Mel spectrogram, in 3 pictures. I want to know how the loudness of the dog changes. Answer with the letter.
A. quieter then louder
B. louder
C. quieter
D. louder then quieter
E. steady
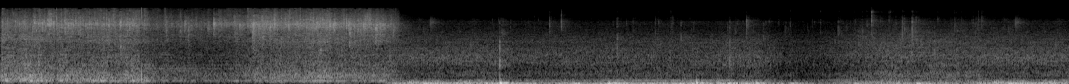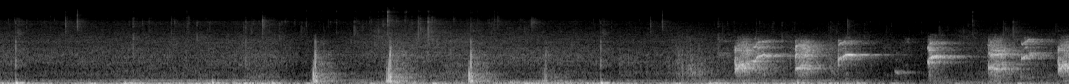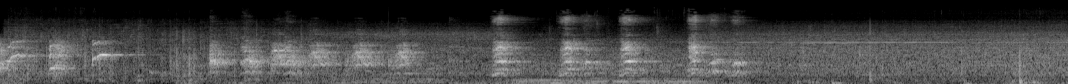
E.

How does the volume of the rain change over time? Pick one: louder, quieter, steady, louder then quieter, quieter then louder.
quieter then louder.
